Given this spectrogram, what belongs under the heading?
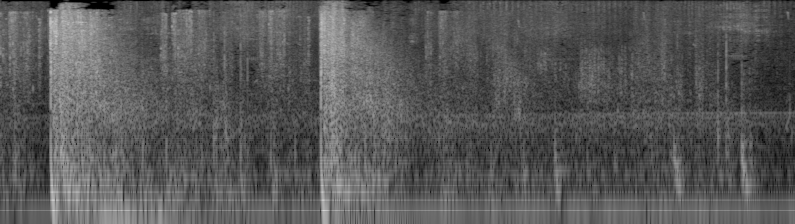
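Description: Video game gunfire with loud shotgun blasts, two sharp booming shots followed by a dense rattle of firing and echoing reports, close and continuous.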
